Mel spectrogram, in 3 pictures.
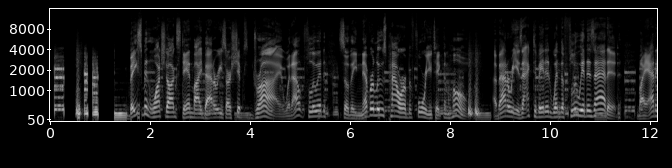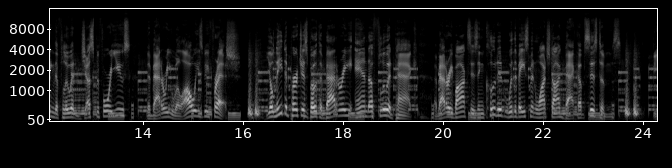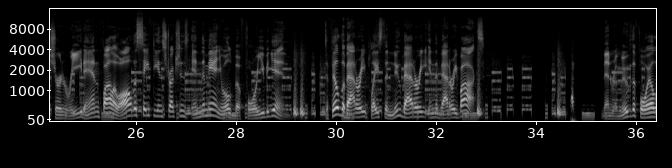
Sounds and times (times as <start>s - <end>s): Music: 0.9s - 33.3s, 35.0s - 36.4s
Speech: 1.6s - 23.6s, 24.2s - 29.1s, 29.8s - 33.0s, 35.4s - 36.4s.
